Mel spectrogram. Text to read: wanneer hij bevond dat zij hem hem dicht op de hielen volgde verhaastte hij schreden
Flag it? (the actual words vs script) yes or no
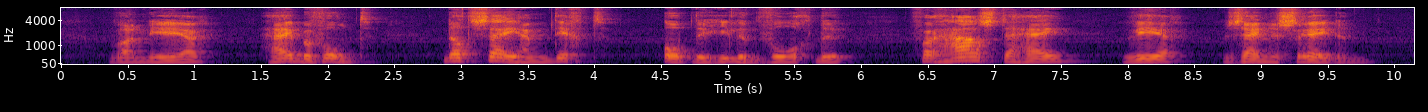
yes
